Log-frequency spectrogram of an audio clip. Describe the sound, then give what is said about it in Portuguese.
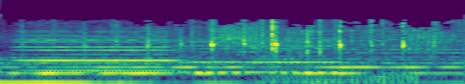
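Hoofbeats of a saddled donkey walking: many light, irregular clops over a steady low tonal hum. “Então disse para os filhos: Ponham a sela no meu jumento. Eles fizeram o que o pai pediu. Então o velho foi”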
